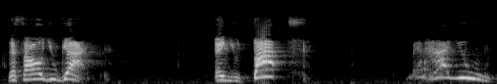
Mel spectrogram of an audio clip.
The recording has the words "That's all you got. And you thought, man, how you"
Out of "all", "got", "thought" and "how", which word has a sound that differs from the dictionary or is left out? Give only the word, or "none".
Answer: thought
